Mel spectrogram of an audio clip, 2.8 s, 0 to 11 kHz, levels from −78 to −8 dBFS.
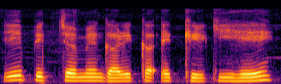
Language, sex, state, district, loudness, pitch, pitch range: Hindi, male, Arunachal Pradesh, Lower Dibang Valley, -16 LUFS, 140 Hz, 135-150 Hz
